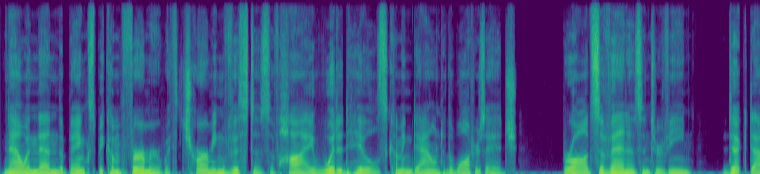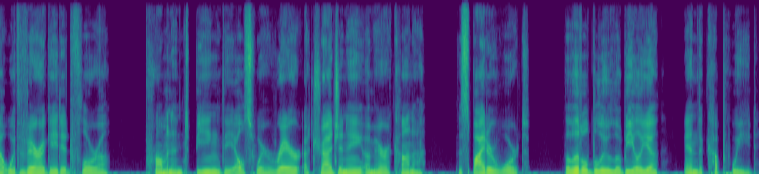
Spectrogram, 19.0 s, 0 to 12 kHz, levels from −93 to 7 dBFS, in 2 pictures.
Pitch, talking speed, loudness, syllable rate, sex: 125 Hz, 145 wpm, -19 LUFS, 4.9 syllables/s, male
